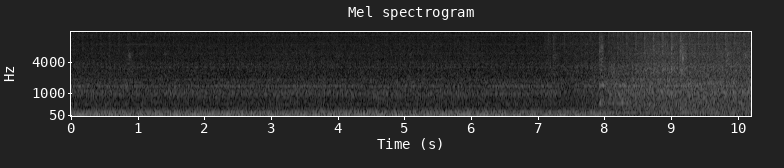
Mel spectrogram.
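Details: Nissan Laurel RB20E at idle after five minutes of warm-up, with a light, quick ticking of about three or four per second over the engine note; the owner attributes it to the hydraulic lifters.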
